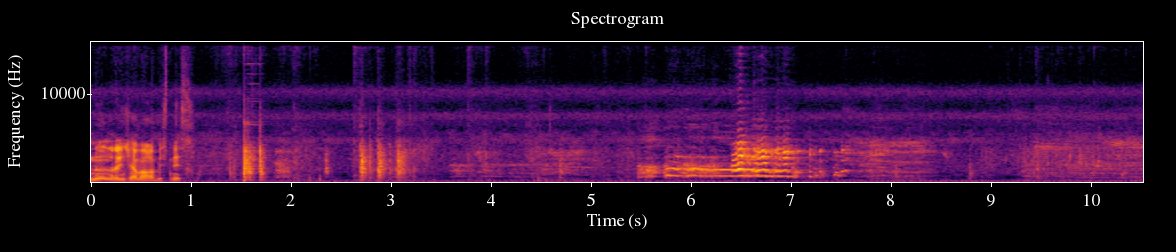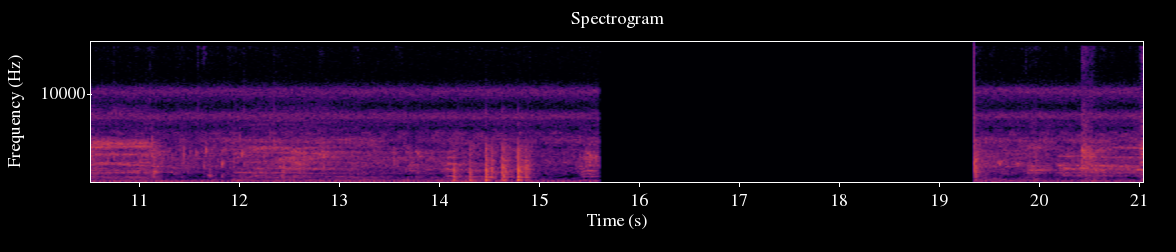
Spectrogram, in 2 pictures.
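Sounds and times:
rooster crowing: 3.2s - 8.4s, 12.0s - 14.7s, 19.4s - 21.0s.

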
